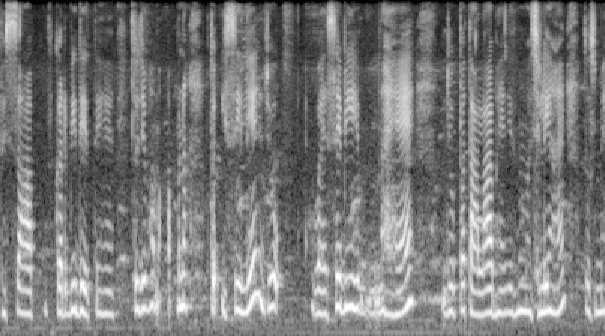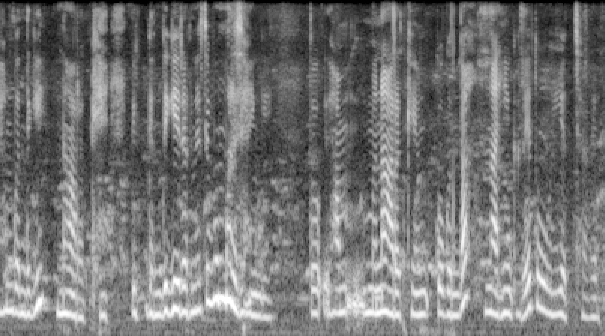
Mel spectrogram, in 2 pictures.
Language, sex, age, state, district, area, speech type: Hindi, female, 45-60, Uttar Pradesh, Hardoi, rural, spontaneous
